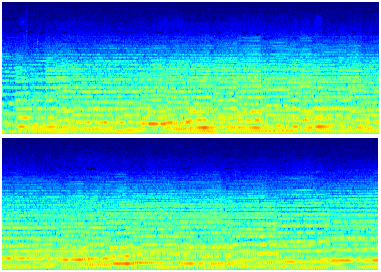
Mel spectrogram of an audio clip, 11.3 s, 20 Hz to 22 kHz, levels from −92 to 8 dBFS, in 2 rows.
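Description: No technical faults are audible.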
